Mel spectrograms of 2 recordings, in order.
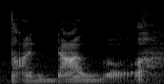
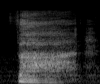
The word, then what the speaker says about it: Fandango: one thing, and his name is Fandango. No, you said it wrong. It's Fandango.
